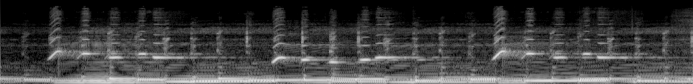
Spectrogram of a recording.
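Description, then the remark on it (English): A bright whistle swoops upward and holds three times at an even pace, loud, over a bed of sustained, harmonized singing voices with no instruments, as an a cappella group performs a song. “You blow that whistle, you say cheery whistle, I say bum.”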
